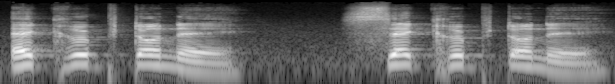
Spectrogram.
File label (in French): "aiccreuptonnaie", patois jura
